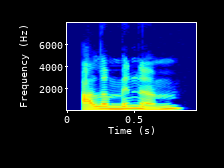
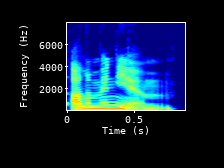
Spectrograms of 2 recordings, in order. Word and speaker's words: aluminium: Aluminum. It's aluminium. Well, I think I'm right. I pronounce as aluminium.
